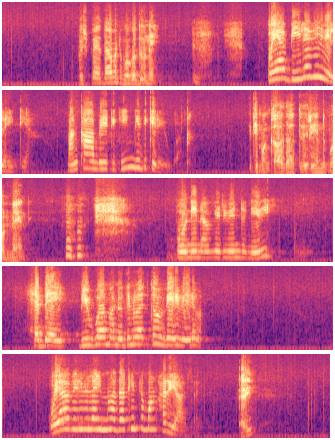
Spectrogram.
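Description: A young man speaks calmly nearby, in short phrases with pauses.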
